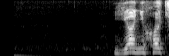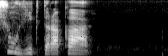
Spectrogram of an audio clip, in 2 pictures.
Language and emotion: Russian, angry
